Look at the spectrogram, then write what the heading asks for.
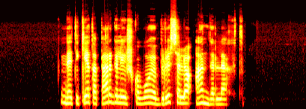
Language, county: Lithuanian, Kaunas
